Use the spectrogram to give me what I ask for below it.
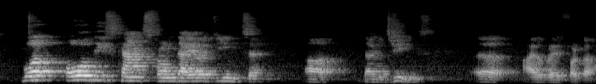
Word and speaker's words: Diogenes: Is that Diogenes? How would you call this? Do you know this guy? Diogenes.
